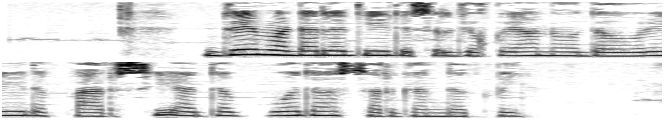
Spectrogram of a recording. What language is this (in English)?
Pashto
